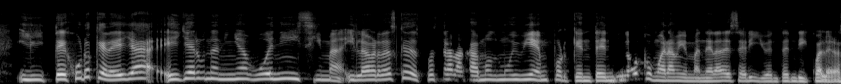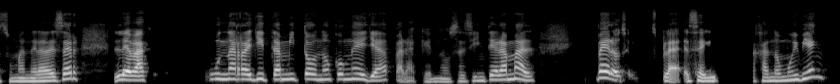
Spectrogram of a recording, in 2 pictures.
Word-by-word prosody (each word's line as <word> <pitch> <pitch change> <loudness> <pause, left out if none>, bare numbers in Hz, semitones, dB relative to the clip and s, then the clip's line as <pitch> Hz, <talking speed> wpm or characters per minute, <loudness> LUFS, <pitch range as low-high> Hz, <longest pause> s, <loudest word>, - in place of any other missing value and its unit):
Y 215 -1 -1
te 230 +4 +6
juro 290 +7 -4
que 270 -7 +2
de 210 -1 +1
ella 265 +5 +2
ella 230 +5 0
era 280 - -3
una 265 -1 -2
niña 240 +2 -1
buenísima, 245 -5 -2
y 210 - -4
la 205 0 0
verdad 215 +2 -1
es 245 - -7
que 300 - -9
después 225 -3 -4
trabajamos 210 -2 -3
muy 220 +1 -1
bien, 215 -2 0
porque 175 -5 -5
entendió 175 +3 -2
cómo 255 -9 -4
era 175 0 0
mi 170 -2 -4
manera 155 +1 -3
de 170 - -2
ser, 160 -1 -6
y 165 -2 -5
yo 145 - -5
entendí 150 0 -3
cuál - - +1
era - - 0
su 145 - -8
manera 150 +2 +2
de 170 +1 +4
ser. 260 +4 +2 0.3
Le 205 +2 +8
bajé 200 - +5 0.5
una 245 0 +1
rayita 230 -2 +3
a - - -3
mi 240 0 +1
tono 230 -2 0
con 240 +1 -1
ella, 205 -5 +1
para - - -7
que 130 -2 -11
no 130 -1 -5
se 140 +3 -9
sintiera 195 +8 +1
mal, 230 -7 +2 0.6
pero 300 -9 +6
si - - -16
nos 145 - -23
pla 110 - +2
seguimos 160 +1 +1 0.3
trabajando 165 +1 -2
muy 195 +4 +2
bien. 315 +6 0
215 Hz, 215 wpm, -21 LUFS, 170-240 Hz, 0.6 s, Le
